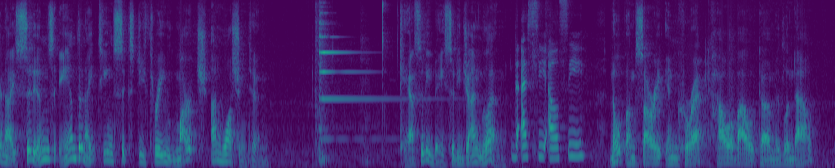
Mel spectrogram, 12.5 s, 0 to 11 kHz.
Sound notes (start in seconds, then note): 4.7 bell dinging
